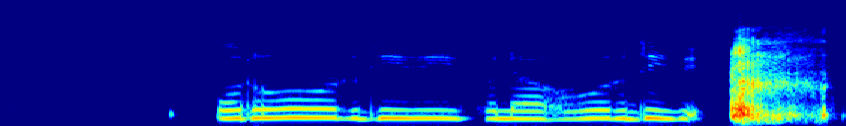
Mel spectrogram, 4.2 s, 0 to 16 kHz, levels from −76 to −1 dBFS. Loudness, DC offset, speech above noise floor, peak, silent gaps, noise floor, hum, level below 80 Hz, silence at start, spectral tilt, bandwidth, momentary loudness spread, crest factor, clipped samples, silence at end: -24 LUFS; under 0.1%; 62 dB; 0 dBFS; none; -86 dBFS; none; -70 dBFS; 1.1 s; -6 dB/octave; 7.2 kHz; 15 LU; 26 dB; under 0.1%; 0.1 s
